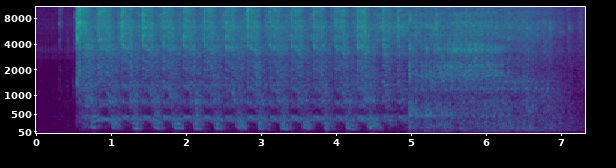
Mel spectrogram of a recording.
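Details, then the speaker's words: John Deere 3520 tractor in the cold, after 60 s on the glow coil at quarter throttle, with the battery about 70%: slow, labouring crank that stumbles and won't catch; later the water-separator fuel filter was found clogged with ice and gunk. "Uh it's it's not wanting to go. The uh it is cold out here. The uh the battery is uh probably down to about 70% right now, so I may have to just charge it up as well."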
